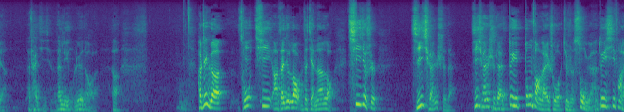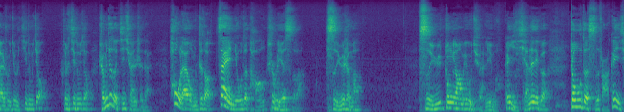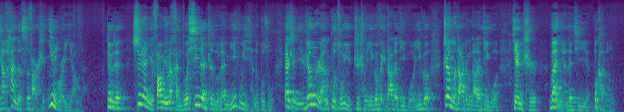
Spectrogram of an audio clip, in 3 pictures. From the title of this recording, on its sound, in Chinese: 讲座录音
